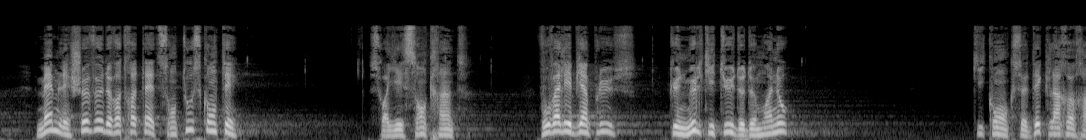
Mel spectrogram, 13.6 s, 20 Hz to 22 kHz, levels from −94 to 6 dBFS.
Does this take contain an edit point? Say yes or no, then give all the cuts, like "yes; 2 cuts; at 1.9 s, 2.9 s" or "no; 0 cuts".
no; 0 cuts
